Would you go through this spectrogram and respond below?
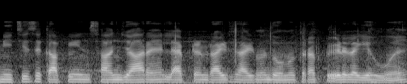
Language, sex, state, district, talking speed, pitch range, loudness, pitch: Hindi, male, Odisha, Nuapada, 250 wpm, 105-110 Hz, -18 LUFS, 110 Hz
